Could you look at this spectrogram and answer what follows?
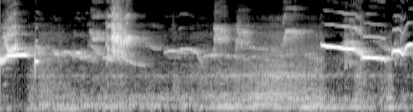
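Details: Oriental magpie-robin singing in the loud open 'ngeplong gacor' style used to train caged birds at home: a high whistled phrase opens, a softer stretch follows, then bright sliding whistles return near the end.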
